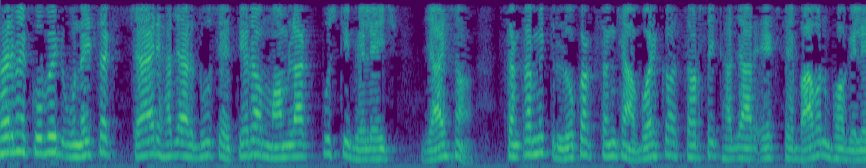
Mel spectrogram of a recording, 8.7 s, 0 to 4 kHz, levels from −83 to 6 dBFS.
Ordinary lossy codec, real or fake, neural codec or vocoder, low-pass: none; real; none; 3.6 kHz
